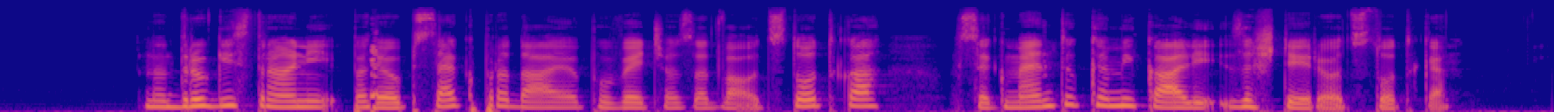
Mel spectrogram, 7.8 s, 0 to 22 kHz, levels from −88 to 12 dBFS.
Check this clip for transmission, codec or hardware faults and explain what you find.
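Two short faults show damaged data in a compressed stream: 1.82–1.90 s, just before "je obseg prodaje povečal", and 5.19–5.21 s. Corrupted bytes make the decoder misread frames and hunt for the next header, heard as a brief chirp, squawk, click or short hole.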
